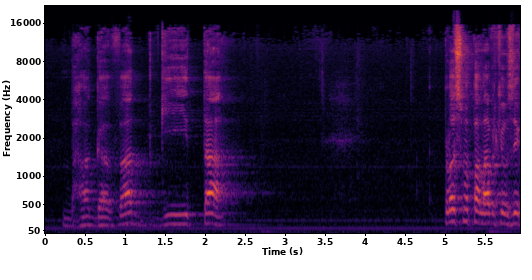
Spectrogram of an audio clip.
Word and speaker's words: Bhagavad Gita: Então, Bhagavad Gita, nós temos a primeira sílaba Bha, a segunda Ga, a terceira é Va.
